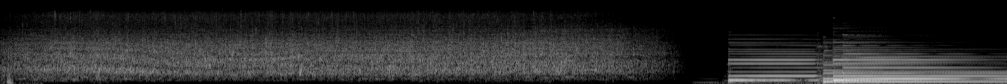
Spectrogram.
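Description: Stream water running over rocks: a steady rush that fades out about seven seconds in. After a short gap, plucked string music begins.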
